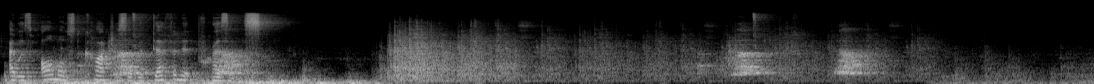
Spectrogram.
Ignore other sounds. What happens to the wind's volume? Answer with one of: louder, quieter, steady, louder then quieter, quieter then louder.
quieter.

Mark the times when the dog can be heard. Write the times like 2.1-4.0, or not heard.
0.8-2.5, 7.0-8.7.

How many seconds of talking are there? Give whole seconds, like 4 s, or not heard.
3 s.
